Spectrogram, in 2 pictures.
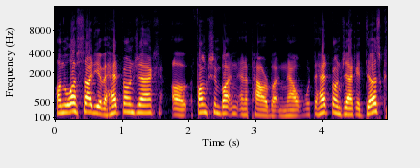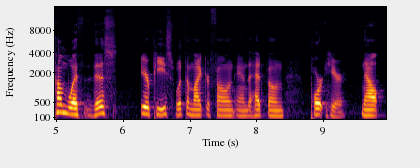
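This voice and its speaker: A man's voice: on the high side, moderate pace, smooth. A man casually explaining and demonstrating a product to viewers, conversational, stressing key words as he goes. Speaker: product reviewer, channel host.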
